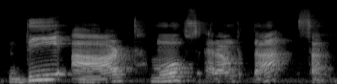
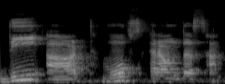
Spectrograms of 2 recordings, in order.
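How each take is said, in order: First: "The" before earth as "dhi", "the" before sun as "dha", very slow and clear; dhi then dha. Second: "The" before earth as "dhi", "the" before sun as "dha", slow; dhi then dha. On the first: Teacher giving the correct pronunciation to students, slow and clear. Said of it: "সঠিক pronunciation হবে". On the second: Teacher contrasting both sounds of "the" in one sentence, slowly. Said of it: "উচ্চারণ করছি দি". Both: Shown as a demonstration.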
